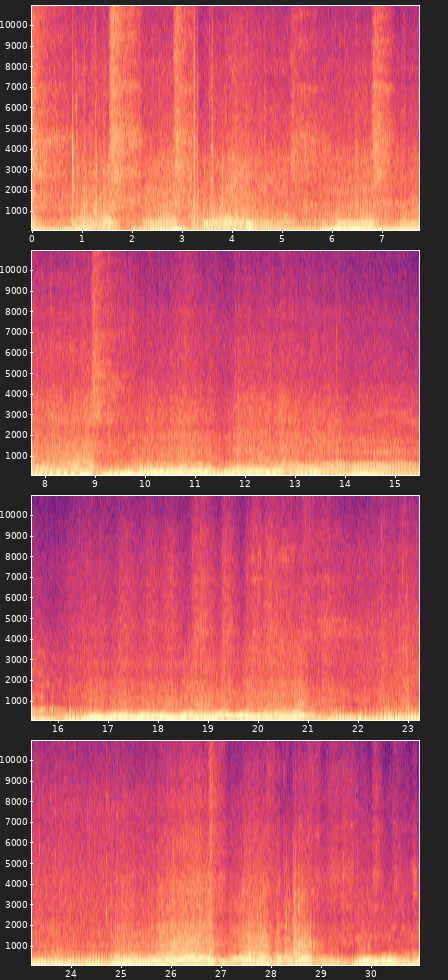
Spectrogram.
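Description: Off-road side-by-side engines, a Polaris RZR among them, revving in repeated rising and falling surges as they climb steep, rocky ground, with occasional sharp knocks.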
